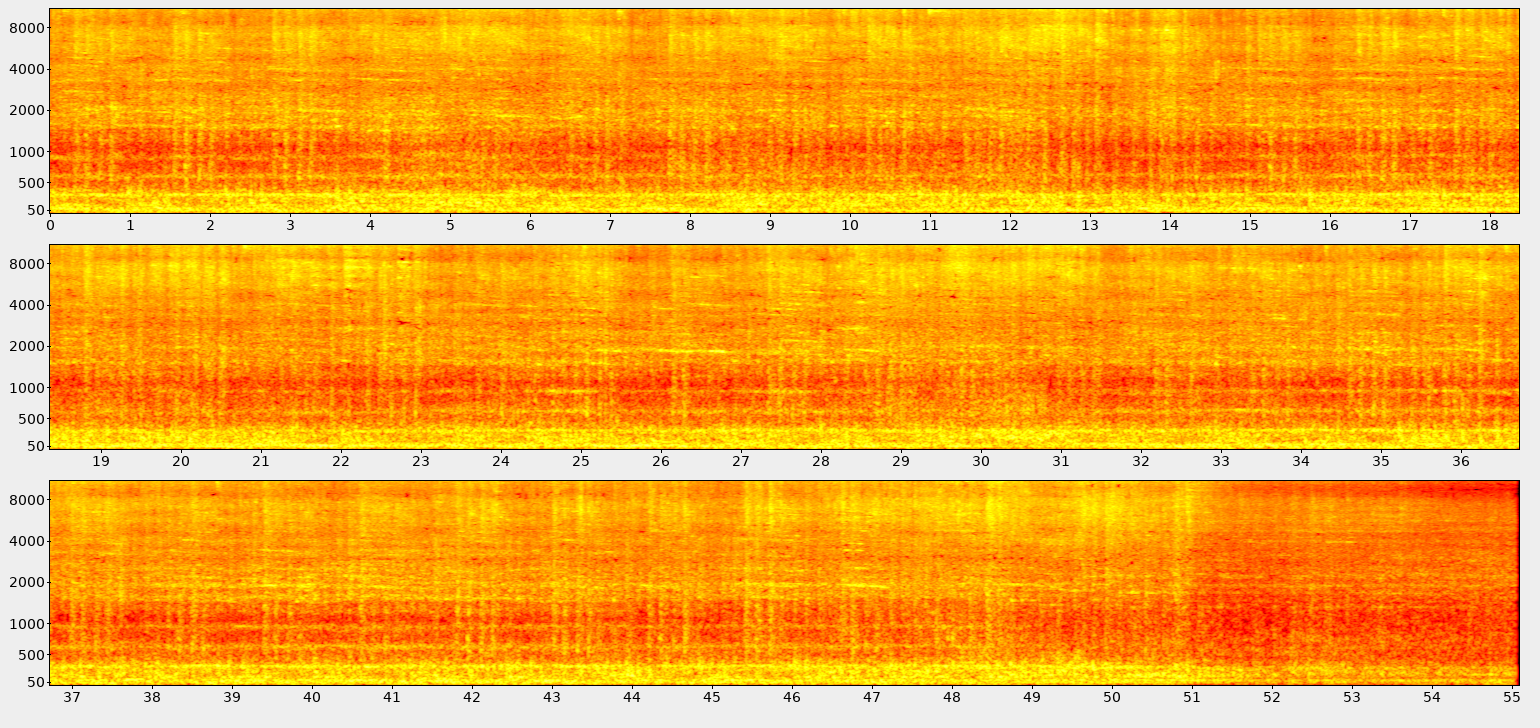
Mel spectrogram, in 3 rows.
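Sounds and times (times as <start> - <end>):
train steel wheels on rails: 0.0 - 55.0.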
